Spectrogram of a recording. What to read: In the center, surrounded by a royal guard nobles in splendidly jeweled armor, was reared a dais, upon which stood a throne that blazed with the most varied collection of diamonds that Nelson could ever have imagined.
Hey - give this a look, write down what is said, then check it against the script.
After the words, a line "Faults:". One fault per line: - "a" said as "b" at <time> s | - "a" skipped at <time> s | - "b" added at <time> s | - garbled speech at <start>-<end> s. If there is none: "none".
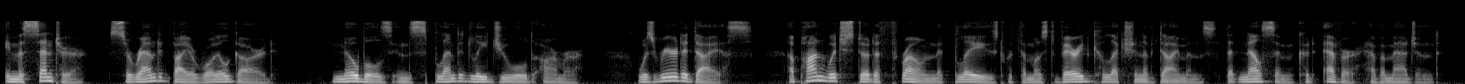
In the center, surrounded by a royal guard nobles in splendidly jeweled armor, was reared a dais, upon which stood a throne that blazed with the most varied collection of diamonds that Nelson could ever have imagined.
Faults:
none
